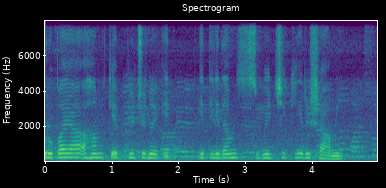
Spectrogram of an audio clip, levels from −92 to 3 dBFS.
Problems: constant background noise, continuous background conversations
